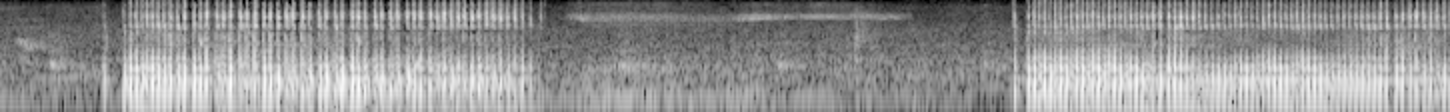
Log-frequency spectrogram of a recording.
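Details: Female English Bulldog aged six months, asleep and snoring: loud gravelly, fluttering breaths of about two seconds, a pause with a faint high whine, then another rattling snore begins.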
